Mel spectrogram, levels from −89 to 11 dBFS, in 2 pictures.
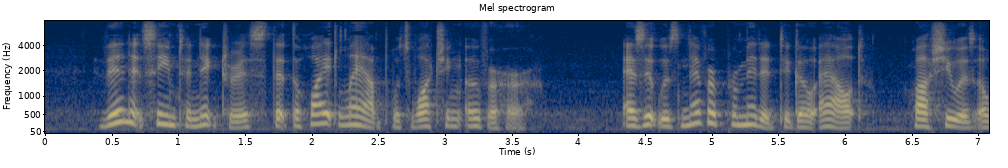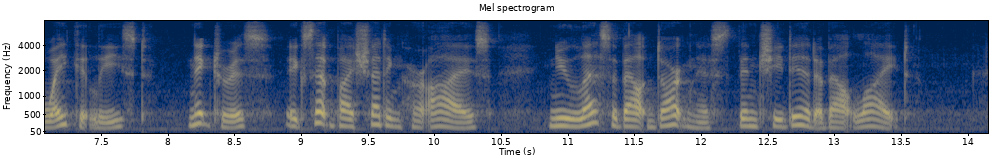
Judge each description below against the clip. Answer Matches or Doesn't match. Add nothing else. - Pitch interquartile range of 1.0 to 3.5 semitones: Doesn't match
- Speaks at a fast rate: Doesn't match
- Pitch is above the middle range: Matches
